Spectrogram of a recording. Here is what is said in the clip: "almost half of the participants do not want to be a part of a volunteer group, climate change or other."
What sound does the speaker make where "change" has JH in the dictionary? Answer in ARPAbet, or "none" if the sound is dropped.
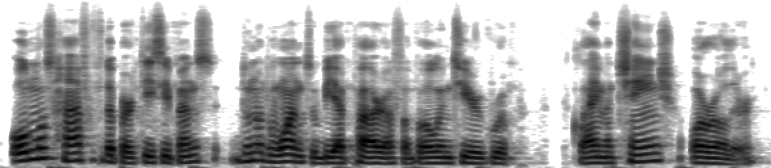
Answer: JH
